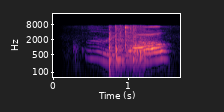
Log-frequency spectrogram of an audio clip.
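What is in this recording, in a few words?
"freedom", Mandarin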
